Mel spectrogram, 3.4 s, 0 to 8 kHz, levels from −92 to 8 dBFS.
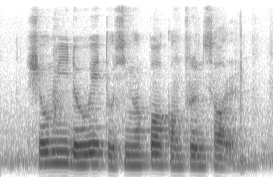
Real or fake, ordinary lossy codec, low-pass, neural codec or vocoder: real; none; 7.2 kHz; none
